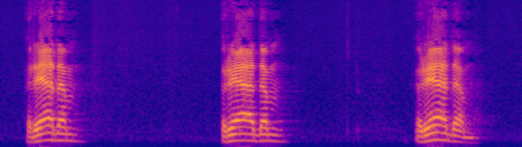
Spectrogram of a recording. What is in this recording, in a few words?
Ryadom, russian dog commands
